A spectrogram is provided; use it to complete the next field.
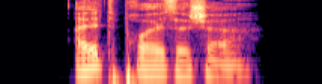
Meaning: inflection of altpreußisch: 1. strong/mixed nominative masculine singular 2. strong genitive/dative feminine singular 3. strong genitive plural
- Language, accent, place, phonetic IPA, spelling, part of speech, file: German, Germany, Berlin, [ˈaltˌpʁɔɪ̯sɪʃɐ], altpreußischer, adjective, De-altpreußischer.ogg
